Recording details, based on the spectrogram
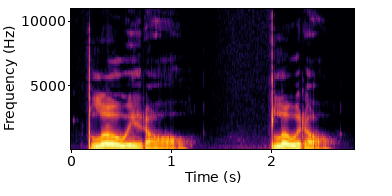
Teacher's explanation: The T in it changes to a fast D.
